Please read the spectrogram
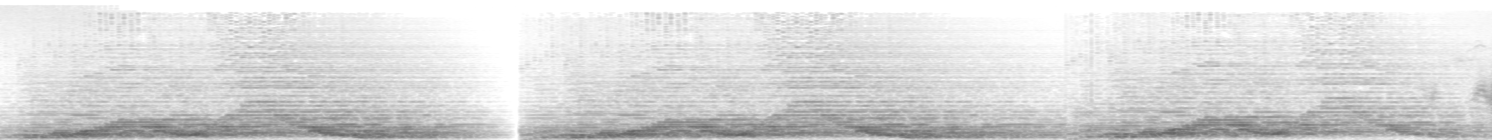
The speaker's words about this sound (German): Da die kleinen Hüpfer nachtaktiv sind, quaken sie am meisten nachts in der Paarungszeit. Dem Froschkonzert kannst du also am besten im Frühling lauschen.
